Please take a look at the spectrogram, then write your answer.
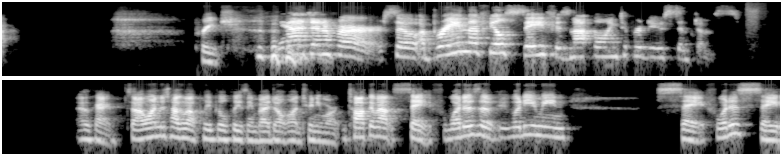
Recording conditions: video call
